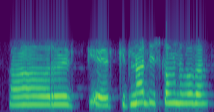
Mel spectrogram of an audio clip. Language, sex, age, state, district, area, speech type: Hindi, female, 60+, Uttar Pradesh, Hardoi, rural, conversation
